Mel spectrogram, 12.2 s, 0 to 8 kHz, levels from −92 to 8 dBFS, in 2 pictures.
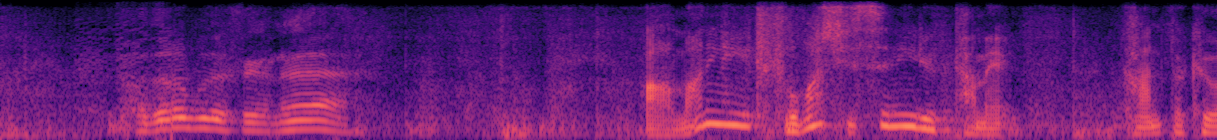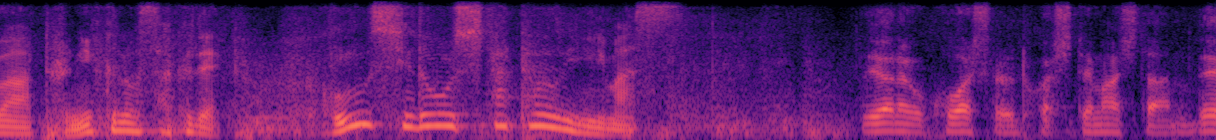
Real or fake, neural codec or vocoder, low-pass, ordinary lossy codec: fake; codec, 16 kHz, 1 kbps, X-Codec, WavLM features, trained on Multilingual LibriSpeech; 7.2 kHz; Opus, 16 kbps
